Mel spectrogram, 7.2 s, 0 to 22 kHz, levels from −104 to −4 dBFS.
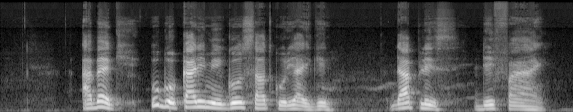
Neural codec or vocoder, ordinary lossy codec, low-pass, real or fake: none; none; 19.8 kHz; real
